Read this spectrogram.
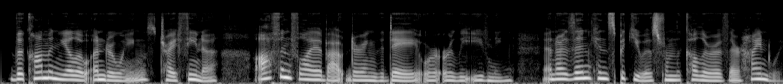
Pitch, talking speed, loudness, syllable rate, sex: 205 Hz, 200 wpm, -15 LUFS, 5.9 syllables/s, female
